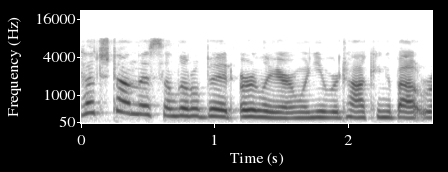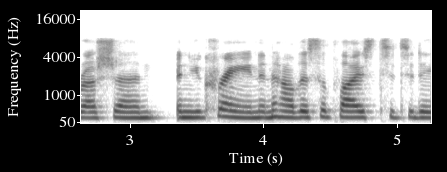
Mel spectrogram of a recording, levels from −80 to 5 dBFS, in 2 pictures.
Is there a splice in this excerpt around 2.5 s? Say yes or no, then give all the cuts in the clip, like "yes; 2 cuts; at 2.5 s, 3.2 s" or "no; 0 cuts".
no; 0 cuts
